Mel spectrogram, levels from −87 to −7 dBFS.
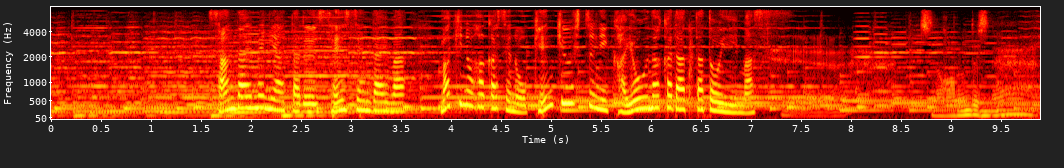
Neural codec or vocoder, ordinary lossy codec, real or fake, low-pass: none; MP3, 64 kbps; real; 7.2 kHz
